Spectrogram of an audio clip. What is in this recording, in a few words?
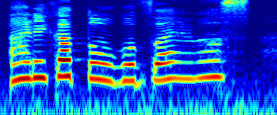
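boy, "arigatougozaimasu"; shonen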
